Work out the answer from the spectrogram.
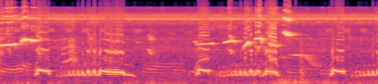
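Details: Barbary dove giving its lively call, meant to trigger local doves to call: a sharp short note then a rippling trill into a falling coo, repeated three times, with high whistled chirps of other birds between.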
